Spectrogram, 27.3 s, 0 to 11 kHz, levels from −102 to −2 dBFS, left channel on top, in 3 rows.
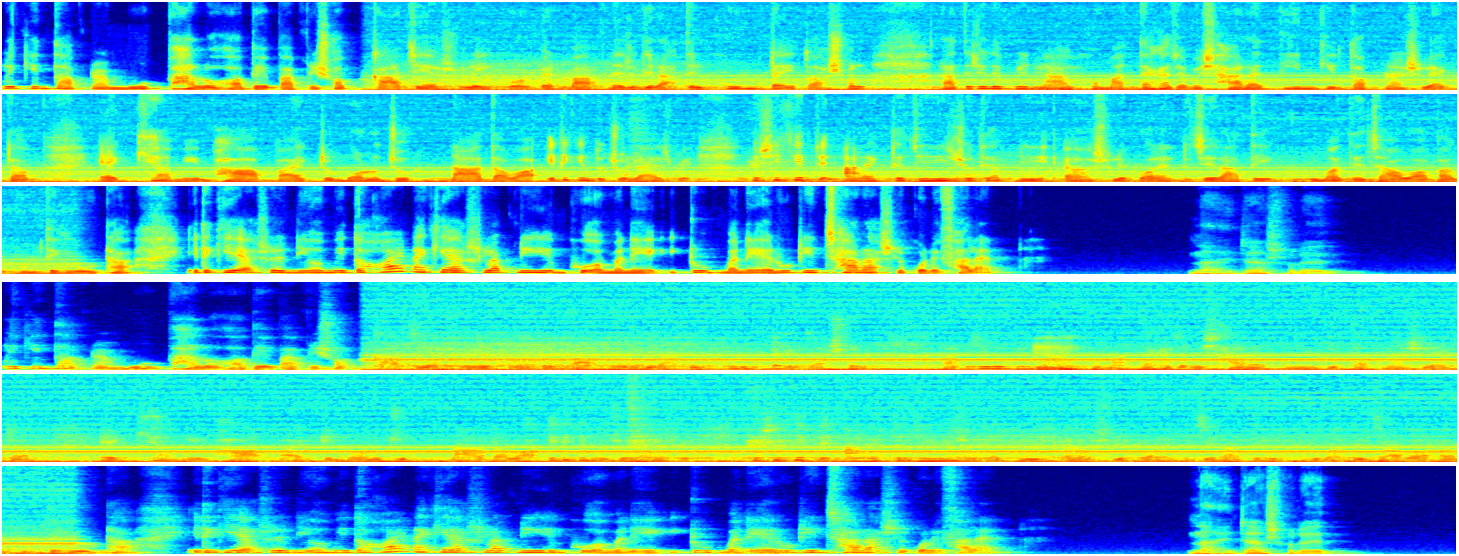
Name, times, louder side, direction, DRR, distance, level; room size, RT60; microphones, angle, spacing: voice 1, 0.0-24.4, left 6 dB, 75° left, 13 dB, 0.3 m, -21 dB
sound 1, 2.2-18.7, right 2 dB, 80° right, 1.0 m, -23 dB
voice 2, 6.4-6.9 25.6-26.5, right 3 dB, 40° right, 9 dB, 0.4 m, -25 dB
4.4 x 2.9 x 3.4 m, 0.43 s
head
